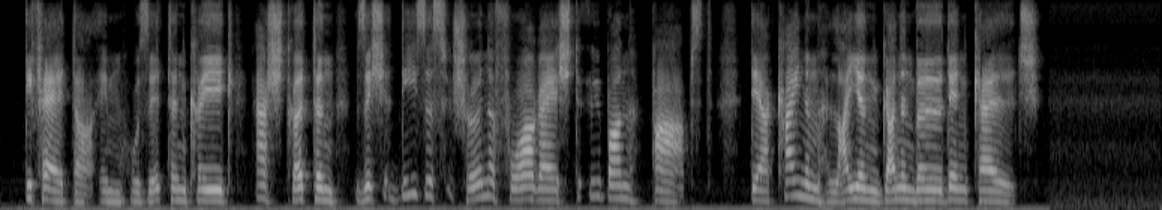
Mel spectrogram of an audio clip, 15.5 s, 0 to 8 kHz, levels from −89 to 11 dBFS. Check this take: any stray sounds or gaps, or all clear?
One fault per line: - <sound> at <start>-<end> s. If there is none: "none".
none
